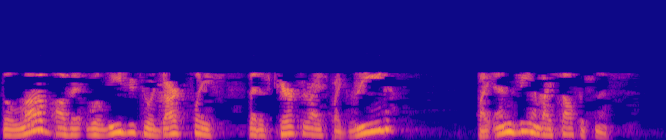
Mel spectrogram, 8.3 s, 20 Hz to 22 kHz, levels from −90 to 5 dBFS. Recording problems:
garbled, watery; badly; nothing above 3 kHz

